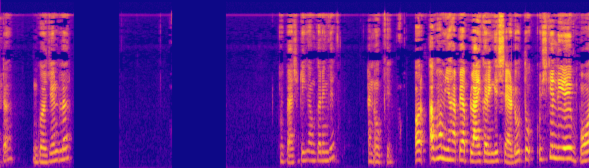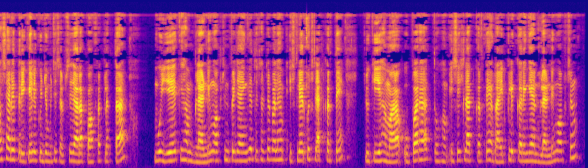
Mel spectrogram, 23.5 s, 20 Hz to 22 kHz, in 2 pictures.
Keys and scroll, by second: 8.0 space.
